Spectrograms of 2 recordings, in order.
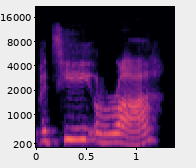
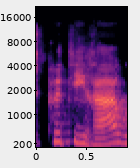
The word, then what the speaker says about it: Petit Rat: It is called Petit Rat. I tried my best. It is spelled like Petite Rat, but hi. – Thank you. And that was pretty good.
